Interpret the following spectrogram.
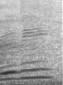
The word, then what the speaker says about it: RWBY: decide to actually start the show which is ruby is that how you pronounce it ruby yeah ruby rwby red white beige and yellow i'm just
